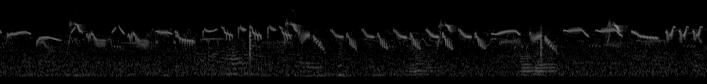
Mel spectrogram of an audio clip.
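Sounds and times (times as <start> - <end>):
faint background hiss: 0.0 - 7.0
marsh warbler singing: 0.0 - 7.0.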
